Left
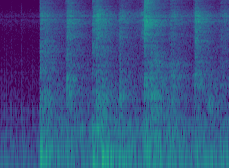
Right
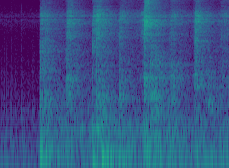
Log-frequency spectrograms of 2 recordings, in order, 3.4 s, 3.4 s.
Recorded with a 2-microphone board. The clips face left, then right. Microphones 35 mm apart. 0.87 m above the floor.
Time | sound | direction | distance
0.6 | running footsteps | 20° right (ahead or behind) | 3.5 m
